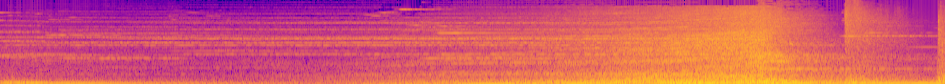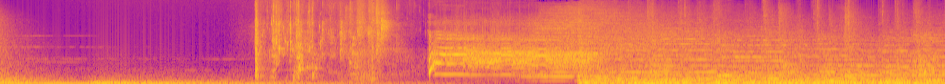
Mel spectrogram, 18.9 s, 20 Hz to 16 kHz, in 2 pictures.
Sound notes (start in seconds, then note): 11.9 water splashes; 14.7 suspenseful music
